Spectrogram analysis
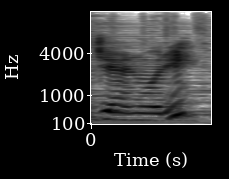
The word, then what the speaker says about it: Januar: See, in this slide I highlighted three things: in English, in German and the pronunciation. So we should tell January, Januar.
